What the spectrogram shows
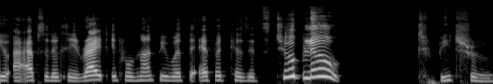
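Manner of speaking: ordinary talk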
